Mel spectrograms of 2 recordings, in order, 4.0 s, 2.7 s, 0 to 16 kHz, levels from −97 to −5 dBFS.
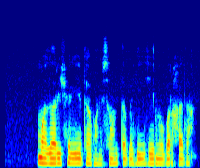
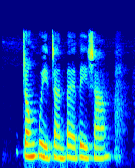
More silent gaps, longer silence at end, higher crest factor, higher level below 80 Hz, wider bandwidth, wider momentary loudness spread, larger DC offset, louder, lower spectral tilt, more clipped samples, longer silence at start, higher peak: neither; second, 0.15 s vs 0.3 s; about the same, 20 dB vs 18 dB; first, -62 dBFS vs -78 dBFS; second, 5.8 kHz vs 8.4 kHz; second, 10 LU vs 13 LU; neither; about the same, -31 LUFS vs -32 LUFS; first, -11 dB/octave vs -3 dB/octave; neither; first, 0.75 s vs 0.45 s; first, -12 dBFS vs -16 dBFS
